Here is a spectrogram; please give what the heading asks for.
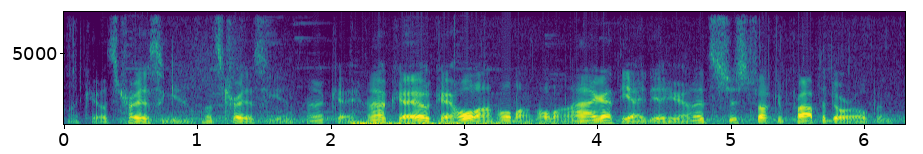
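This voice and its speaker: A man's voice: lowish voice, fast, music in the background. Cursing young man playing a horror game. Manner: profane, excitable, talks to the game. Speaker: gaming channel host.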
